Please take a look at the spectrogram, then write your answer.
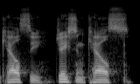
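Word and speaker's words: Kelce: Yeah, and speaking about Big Show, I just want to give a shout out to Jason Kels, whoever you want to pronounce it. They say Kels. Everyone says Kelsey, but he retired from the Eagles.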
